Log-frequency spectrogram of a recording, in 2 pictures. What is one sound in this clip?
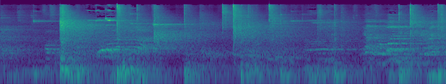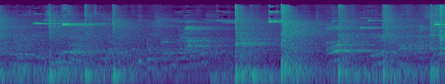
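A volleyball is hit with sharp slaps in a large echoing gym.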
